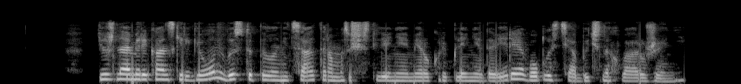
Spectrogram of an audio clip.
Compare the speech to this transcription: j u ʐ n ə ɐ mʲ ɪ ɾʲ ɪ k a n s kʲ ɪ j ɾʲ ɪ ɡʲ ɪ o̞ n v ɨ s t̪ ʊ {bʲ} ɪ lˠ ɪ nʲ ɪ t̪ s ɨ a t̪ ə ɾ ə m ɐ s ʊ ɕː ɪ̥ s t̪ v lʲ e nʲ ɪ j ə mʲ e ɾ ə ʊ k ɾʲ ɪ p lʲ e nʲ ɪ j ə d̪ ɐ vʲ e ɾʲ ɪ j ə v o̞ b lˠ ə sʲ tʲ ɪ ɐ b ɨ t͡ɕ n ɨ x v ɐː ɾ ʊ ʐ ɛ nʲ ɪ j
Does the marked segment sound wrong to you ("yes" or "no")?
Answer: yes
